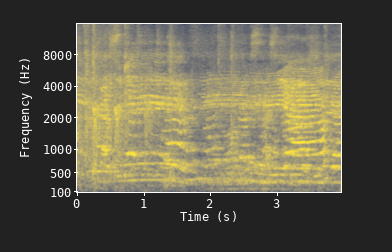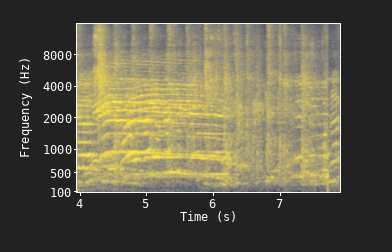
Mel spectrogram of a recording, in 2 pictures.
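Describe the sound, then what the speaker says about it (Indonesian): Children applauding in a classroom, a sustained burst of hand clapping that fills the room at close range, with a few kids' voices mixed in. "Bagi tepuk tangan dong buat Sila."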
